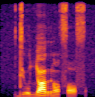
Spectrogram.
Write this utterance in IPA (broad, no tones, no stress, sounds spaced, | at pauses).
dʲ ʊː ʎ a r ɛ̃ sˤ ɪ sˤ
